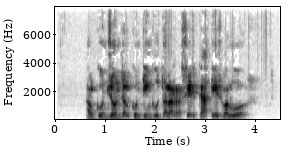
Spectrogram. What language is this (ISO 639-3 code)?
cat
